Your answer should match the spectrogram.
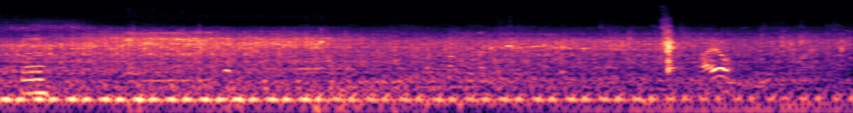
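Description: A steady low mechanical hum, like an engine running at idle, with a faint hiss over it. A brief faint voice comes in about five seconds in.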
